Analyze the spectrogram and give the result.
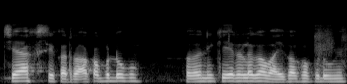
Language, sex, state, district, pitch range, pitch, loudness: Hindi, male, Uttar Pradesh, Muzaffarnagar, 140-155 Hz, 150 Hz, -18 LUFS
